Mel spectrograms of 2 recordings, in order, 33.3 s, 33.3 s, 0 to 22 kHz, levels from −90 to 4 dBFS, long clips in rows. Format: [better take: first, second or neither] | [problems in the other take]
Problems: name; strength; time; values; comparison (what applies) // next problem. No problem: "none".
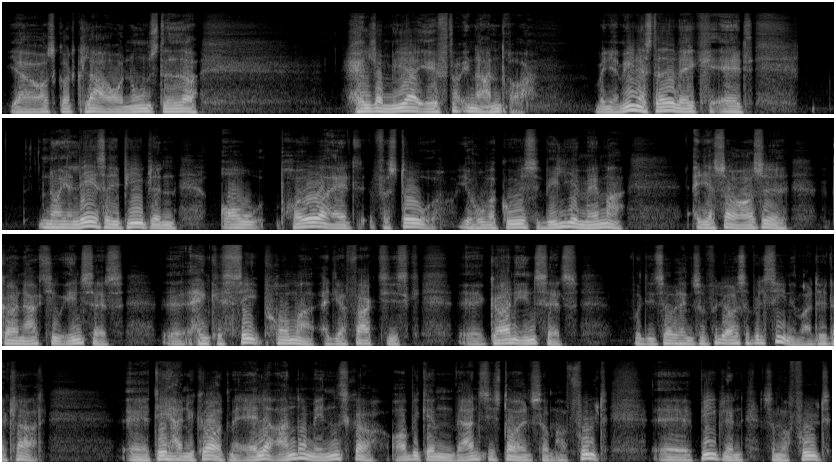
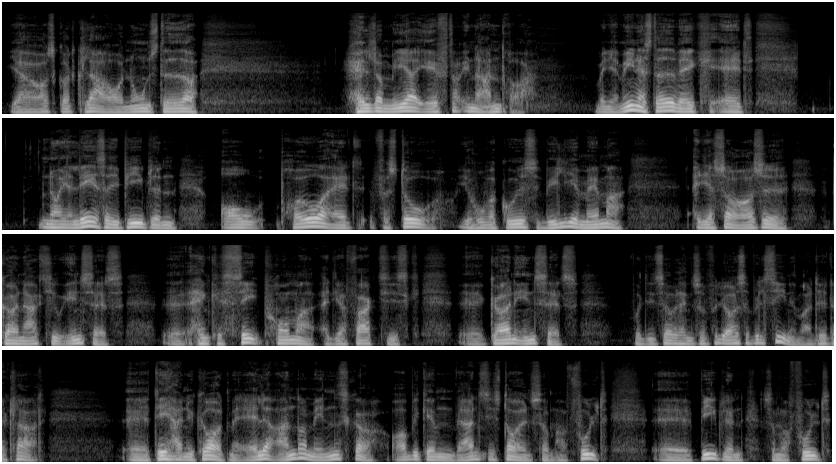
second | distortion; slight; 10 dB below the speech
